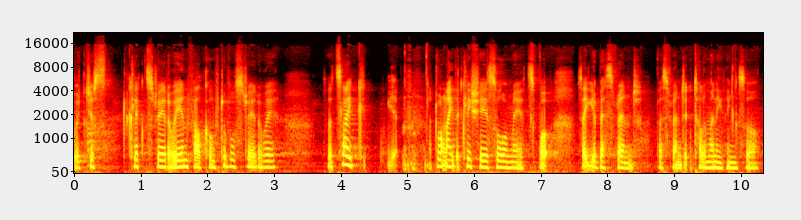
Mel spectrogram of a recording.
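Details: Adult woman speaking; ordinary speech.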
